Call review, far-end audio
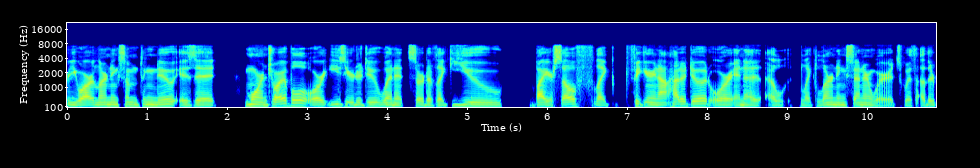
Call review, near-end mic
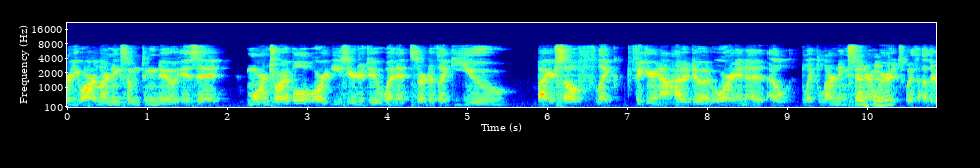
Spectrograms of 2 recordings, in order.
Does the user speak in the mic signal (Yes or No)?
Yes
